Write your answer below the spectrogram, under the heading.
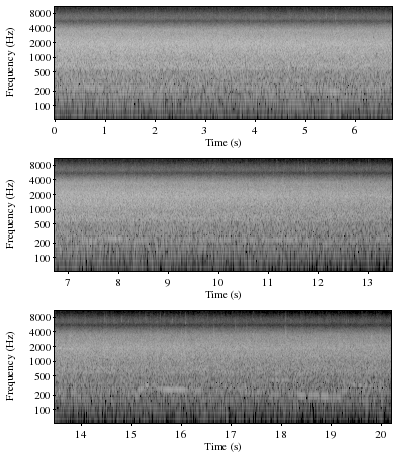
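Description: Heavy rain falling steadily on corrugated metal roofs and foliage: a dense, even hiss that slowly gets quieter.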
